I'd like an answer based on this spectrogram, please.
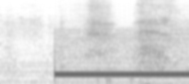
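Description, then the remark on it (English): A telephone dial tone clicks on and holds as a loud, steady, unbroken hum through the rest of the moment, with faint background noise and no talking, as a radio host places a call to the Illini Union at the University of Illinois. “It's always a fun phone call to make in the day.”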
